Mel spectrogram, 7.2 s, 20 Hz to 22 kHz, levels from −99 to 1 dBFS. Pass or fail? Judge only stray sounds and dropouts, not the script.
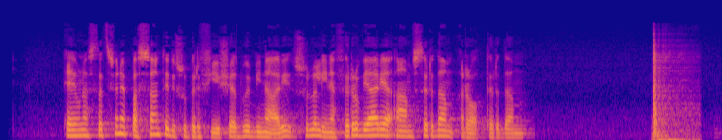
fail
